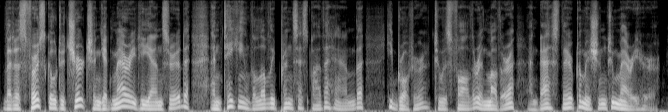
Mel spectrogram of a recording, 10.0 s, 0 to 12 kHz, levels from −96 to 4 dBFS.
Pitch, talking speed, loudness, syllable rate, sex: 120 Hz, 205 wpm, -19 LUFS, 5.3 syllables/s, male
